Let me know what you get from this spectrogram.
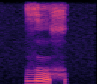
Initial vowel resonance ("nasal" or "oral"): oral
